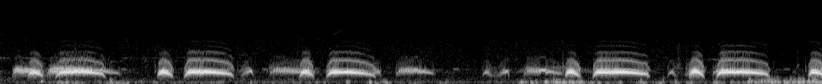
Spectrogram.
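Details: Used to call in wild spotted doves at spot 136, a decoy spotted dove repeats deep, soft coos in clustered sequences of short and drawn-out notes, with a short pause midway.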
